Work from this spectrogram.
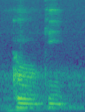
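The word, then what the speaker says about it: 空気: chữ khí, đúng không, không khí mình sẽ đọc là cư ki, tức là không khí mà mọi người đang hít thở á, là cư ki thôi.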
